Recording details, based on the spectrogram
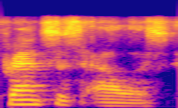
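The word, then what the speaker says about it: Francis Alÿs: And his conceptual work, Francis Alice is his name, and his last name is spelled Alys.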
